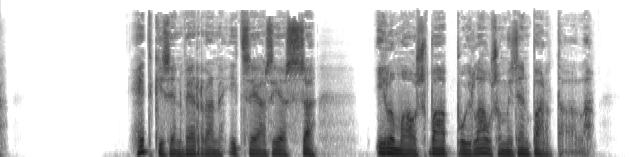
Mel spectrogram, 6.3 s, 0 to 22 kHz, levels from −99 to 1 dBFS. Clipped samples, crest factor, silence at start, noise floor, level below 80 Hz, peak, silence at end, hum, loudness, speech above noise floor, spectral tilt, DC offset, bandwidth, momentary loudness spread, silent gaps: under 0.1%; 18 dB; 1.35 s; under -90 dBFS; -34 dBFS; -2 dBFS; 0.4 s; none; -18 LUFS; over 73 dB; -4.5 dB/octave; under 0.1%; 16.5 kHz; 16 LU; none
